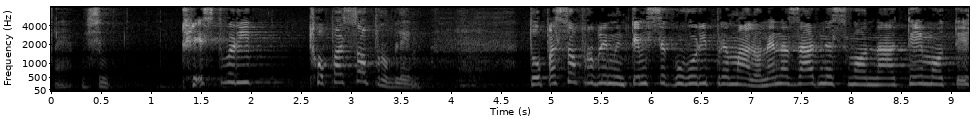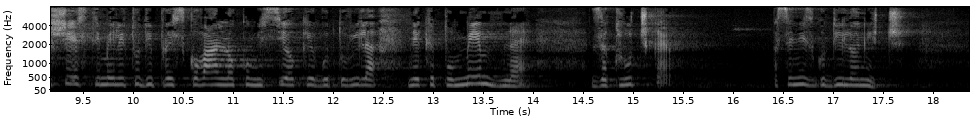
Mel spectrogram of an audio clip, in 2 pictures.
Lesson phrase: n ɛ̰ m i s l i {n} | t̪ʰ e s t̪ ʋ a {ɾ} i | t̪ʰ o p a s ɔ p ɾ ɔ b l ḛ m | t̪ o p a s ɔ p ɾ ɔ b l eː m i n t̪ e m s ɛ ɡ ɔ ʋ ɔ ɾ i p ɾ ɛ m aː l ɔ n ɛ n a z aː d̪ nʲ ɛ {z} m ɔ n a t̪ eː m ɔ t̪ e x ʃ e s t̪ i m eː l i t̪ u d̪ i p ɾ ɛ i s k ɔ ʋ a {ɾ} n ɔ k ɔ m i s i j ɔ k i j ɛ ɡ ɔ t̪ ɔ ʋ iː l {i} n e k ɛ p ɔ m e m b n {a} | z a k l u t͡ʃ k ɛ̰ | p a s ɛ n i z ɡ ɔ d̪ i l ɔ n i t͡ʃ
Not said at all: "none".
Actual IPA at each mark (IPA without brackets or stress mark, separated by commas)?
m, ɾ, s, l, a, ɛ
